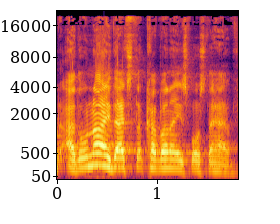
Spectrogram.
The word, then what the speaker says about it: Adonai: We pronounce it Aleph, Dalet, Nun, Yud, Adonai.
